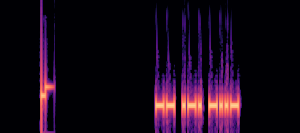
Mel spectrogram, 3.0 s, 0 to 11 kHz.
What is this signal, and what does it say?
Morse code, heard as a keyed tone, about 41 wpm, 700 Hz. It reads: MRX
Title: USA Call Sign Postfixes - 3 Letters 45wpm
